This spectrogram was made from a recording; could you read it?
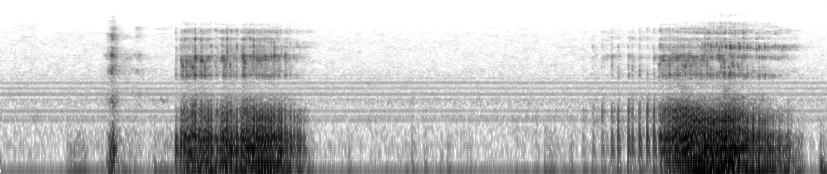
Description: It's a shame to be sleeping this hard!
